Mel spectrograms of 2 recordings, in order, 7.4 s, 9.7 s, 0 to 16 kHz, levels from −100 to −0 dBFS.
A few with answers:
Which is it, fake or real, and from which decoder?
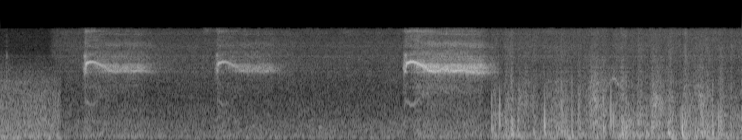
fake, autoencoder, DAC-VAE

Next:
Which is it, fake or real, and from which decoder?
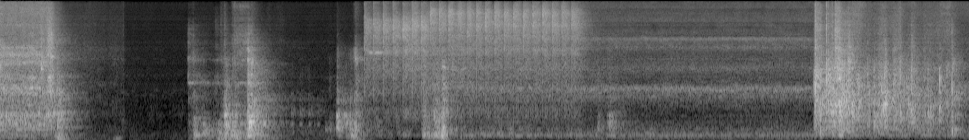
fake, autoencoder, DAC-VAE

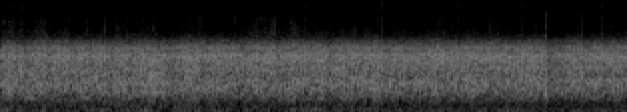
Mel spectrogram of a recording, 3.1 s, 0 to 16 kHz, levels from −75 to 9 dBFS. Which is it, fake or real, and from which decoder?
real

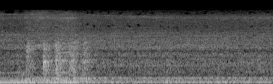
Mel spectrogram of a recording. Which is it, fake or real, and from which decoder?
real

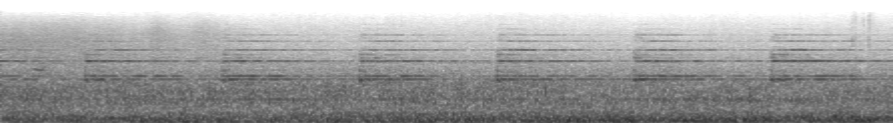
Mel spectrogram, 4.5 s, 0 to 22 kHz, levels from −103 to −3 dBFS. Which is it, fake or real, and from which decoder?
real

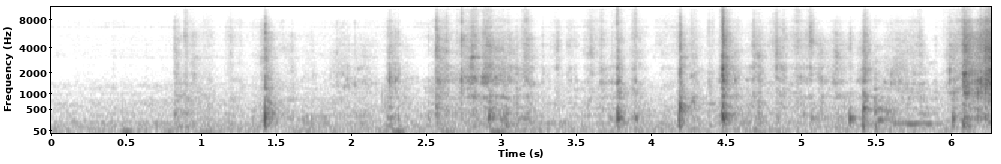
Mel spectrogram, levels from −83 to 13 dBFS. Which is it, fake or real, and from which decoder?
fake, autoencoder, DAC-VAE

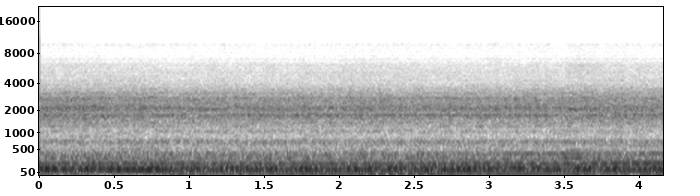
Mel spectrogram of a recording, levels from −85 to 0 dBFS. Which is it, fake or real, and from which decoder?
fake, autoencoder, DAC-VAE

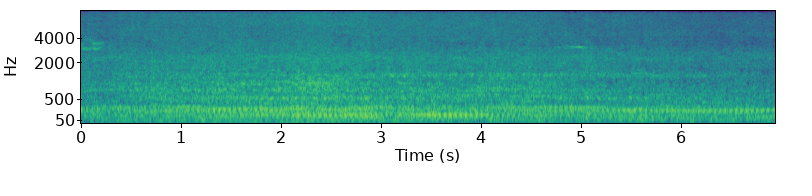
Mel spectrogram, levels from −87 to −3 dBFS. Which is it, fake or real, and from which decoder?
fake, autoencoder, DAC-VAE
